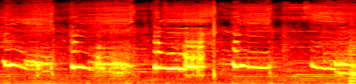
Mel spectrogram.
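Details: Pet Miniature Schnauzer whimpering to plead for a walk: a series of high, thin whines near one pitch, each lasting under a second and repeated about every second, some with wavering, warbling endings.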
